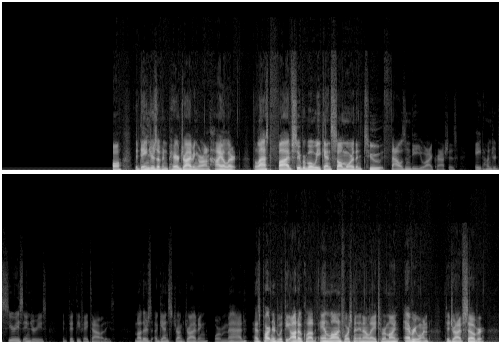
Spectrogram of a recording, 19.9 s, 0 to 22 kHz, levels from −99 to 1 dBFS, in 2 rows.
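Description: Right from the top, the clip is already in an audio dropout to a faint residue. For the first 2.21 s there's no speech at all, just low mains hum sitting roughly 50 dB under the normal level. The speech then snaps in abruptly with "the dangers of impaired", not faded up. The likely cause is the source feed breaking while the input after it stayed open, picking up hum until the signal returned.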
